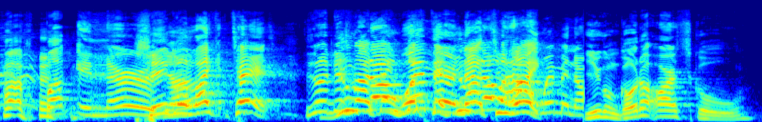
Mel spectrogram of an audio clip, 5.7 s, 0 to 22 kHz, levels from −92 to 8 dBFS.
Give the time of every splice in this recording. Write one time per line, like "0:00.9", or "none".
0:04.2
